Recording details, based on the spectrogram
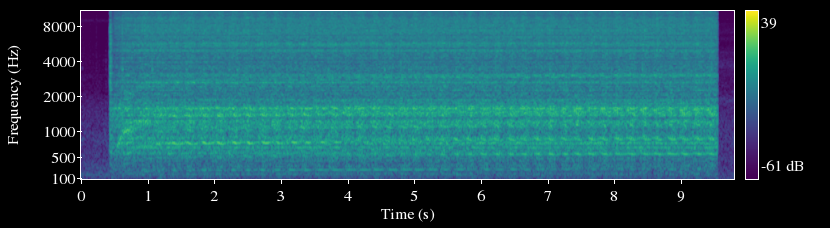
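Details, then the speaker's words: Rebuilt 2.37 stroker 4G63T Mitsubishi Lancer Evo 5 engine spun on a fully charged battery, plugs out and crank sensor unplugged so injectors don't fire: even, fast starter whir for nine seconds with no compression pulses or firing; building oil pressure. "so we've got one fully charged battery had this one charged all day just so we got proper cranking amps for turning this thing over"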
